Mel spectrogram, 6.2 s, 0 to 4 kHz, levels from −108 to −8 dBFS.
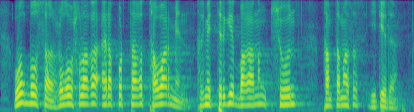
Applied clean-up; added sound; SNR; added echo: none; none; none; none.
